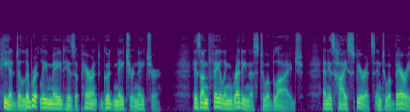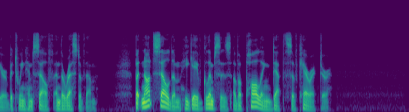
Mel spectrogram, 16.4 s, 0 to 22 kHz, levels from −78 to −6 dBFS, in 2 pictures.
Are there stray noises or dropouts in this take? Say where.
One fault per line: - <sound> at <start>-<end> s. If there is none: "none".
none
